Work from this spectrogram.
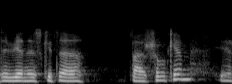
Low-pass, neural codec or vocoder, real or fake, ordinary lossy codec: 5.4 kHz; none; real; Opus, 24 kbps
